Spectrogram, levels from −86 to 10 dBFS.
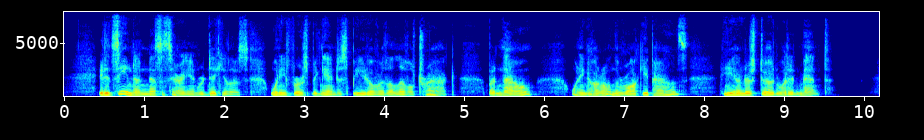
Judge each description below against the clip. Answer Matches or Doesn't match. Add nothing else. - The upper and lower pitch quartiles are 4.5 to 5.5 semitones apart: Matches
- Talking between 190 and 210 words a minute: Doesn't match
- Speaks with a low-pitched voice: Matches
